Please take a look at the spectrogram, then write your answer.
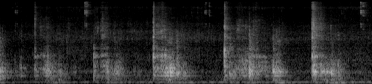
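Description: Curry gets stirred in a pan with a metal spoon, giving repeated close scraping strokes and light clanks over a soft sizzle, with no talking.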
